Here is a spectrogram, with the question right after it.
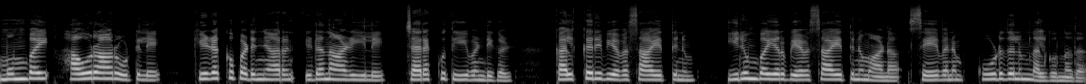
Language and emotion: Malayalam, neutral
